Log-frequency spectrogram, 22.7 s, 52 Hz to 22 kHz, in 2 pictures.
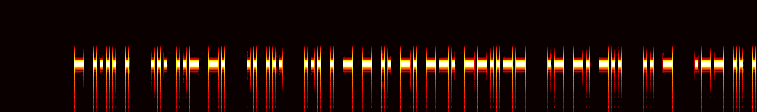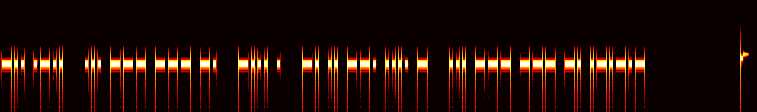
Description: Morse code, heard as a keyed tone, about 25 wpm, 700 Hz. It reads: THE SUN IS SETTING, AND IT WILL SOON BE NIGHT SOON.
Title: Sentences from Top 1300 Words 25wpm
